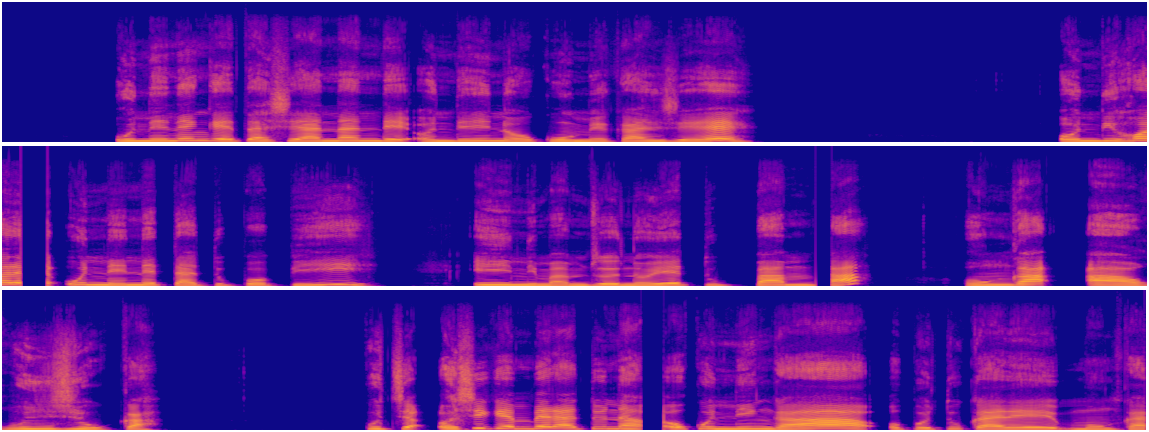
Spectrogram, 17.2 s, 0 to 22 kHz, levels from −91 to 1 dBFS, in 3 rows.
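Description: At 5.83 s the speech drops to dead silence for about 134 ms and comes back on "unene tatu"; at 9.80 s it happens again after "iinima mbyono yetu", an 82 ms gap; and at 14.66 s a 113 ms hole sits between "oshike mbela" and "oku ninga opo". Each time it picks up again. That pattern is likely a Bluetooth stall, with interference holding up packets until the headphones' buffer ran dry.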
